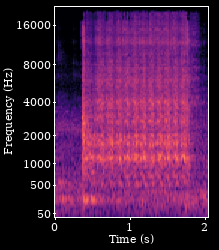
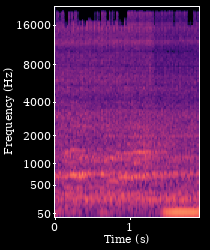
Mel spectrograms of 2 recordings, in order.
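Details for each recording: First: Maruti A-Star with cylinder 1 misfire (P0301) from a loose spark plug and damaged coil, after the plug and coil work: the starter cranks evenly but the engine never fires and no light shows. Mechanic suspects a blown ignition fuse from touching wires. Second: Maruti A-Star after repairing cylinder 1 misfire (P0301) from loose spark plug and damaged ignition coil: smooth, even idle with slight rev lift, no stumble; firing on all cylinders.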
